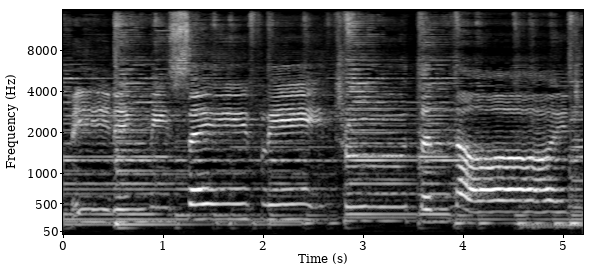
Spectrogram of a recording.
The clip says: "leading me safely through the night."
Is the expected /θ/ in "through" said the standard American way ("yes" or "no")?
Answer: no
